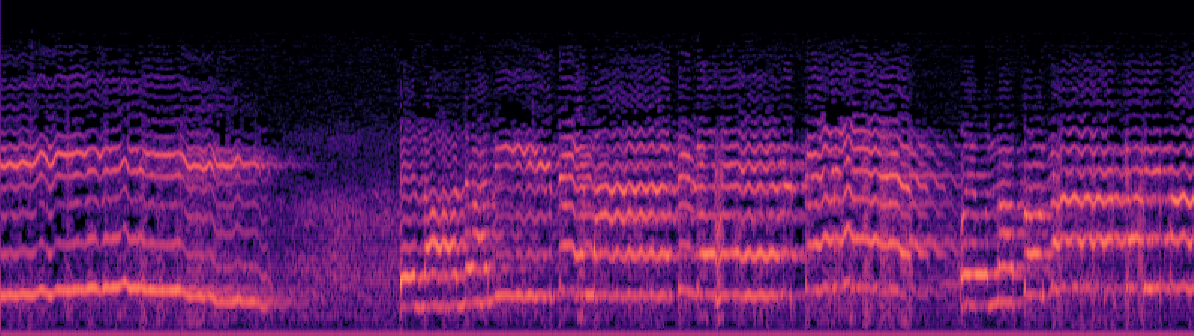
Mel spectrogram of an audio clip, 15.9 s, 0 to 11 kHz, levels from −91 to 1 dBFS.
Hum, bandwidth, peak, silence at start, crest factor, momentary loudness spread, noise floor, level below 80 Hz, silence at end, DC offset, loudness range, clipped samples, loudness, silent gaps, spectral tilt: none; 7.8 kHz; -14 dBFS; 0 s; 12 dB; 6 LU; -48 dBFS; -68 dBFS; 0 s; 0.4%; 4 LU; under 0.1%; -27 LUFS; none; -4.5 dB/octave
